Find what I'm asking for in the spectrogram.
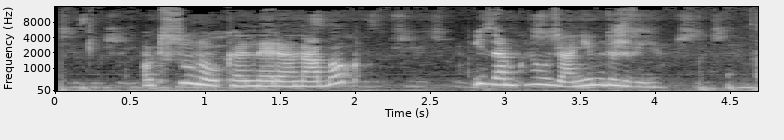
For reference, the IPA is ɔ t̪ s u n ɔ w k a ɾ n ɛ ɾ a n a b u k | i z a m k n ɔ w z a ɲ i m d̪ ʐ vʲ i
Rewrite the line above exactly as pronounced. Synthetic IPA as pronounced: ɔ t̪ s u n ɔ w k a l n ɛ ɾ a n a b ɔ k | i z a m k n ɔ w z a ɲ i m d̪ ʐ vʲ i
